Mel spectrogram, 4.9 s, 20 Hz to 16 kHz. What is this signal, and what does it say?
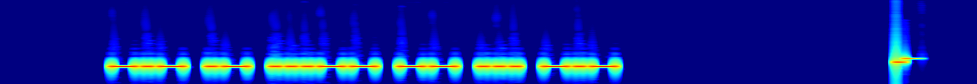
Morse code, heard as a keyed tone, about 28 wpm, 700 Hz. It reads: KA3MSK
